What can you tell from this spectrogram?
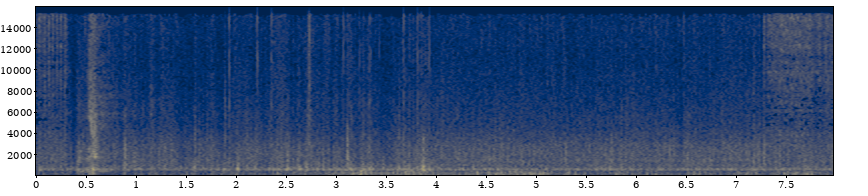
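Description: Mountain bike rolling fast down a rocky dirt singletrack: wind rushing over the microphone and tyres running on dirt, with a steady hum underneath and scattered sharp clicks and knocks from stones and the bike's rattle.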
